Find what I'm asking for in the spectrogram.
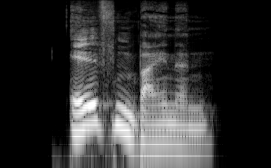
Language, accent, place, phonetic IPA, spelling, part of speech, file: German, Germany, Berlin, [ˈɛlfn̩ˌbaɪ̯nən], Elfenbeinen, noun, De-Elfenbeinen.ogg
- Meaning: dative plural of Elfenbein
